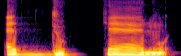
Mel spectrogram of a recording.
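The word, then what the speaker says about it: الدكان: Et on va prononcer Eddukanu, Eddukanu. On va donc effacer le lem dans notre prononciation.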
